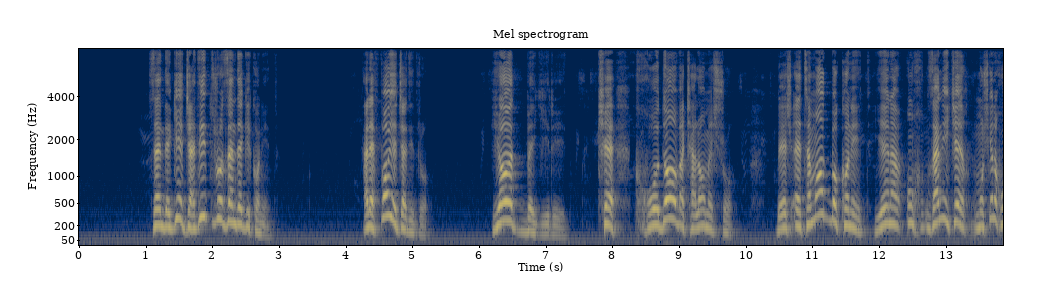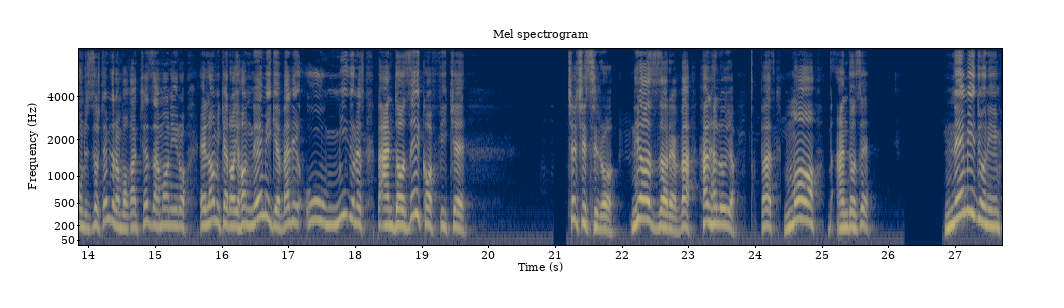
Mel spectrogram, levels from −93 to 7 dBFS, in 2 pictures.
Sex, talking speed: male, 120 wpm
